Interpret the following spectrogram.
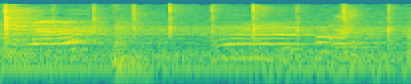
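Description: Sparse, uneven hand clapping from a few people, about five or six claps a second at most, over voices talking.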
